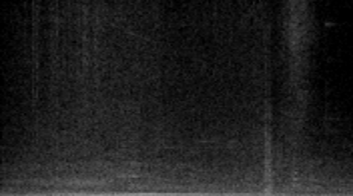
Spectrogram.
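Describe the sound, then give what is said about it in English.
Idling bus and traffic engines rumble low and steady, with a brief hiss of air brakes and faint background bustle of the main bus station in Ulaanbaatar, the capital of Mongolia, on a day that is starting to get hot. “The main bus station in Ulaanbaatar, the capital of Mongolia, is starting to get hot.”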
